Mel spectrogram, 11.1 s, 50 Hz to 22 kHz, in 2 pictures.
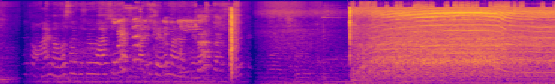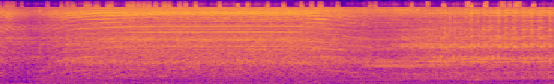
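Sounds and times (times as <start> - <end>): small electric motor whining: 3.5 - 11.0.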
